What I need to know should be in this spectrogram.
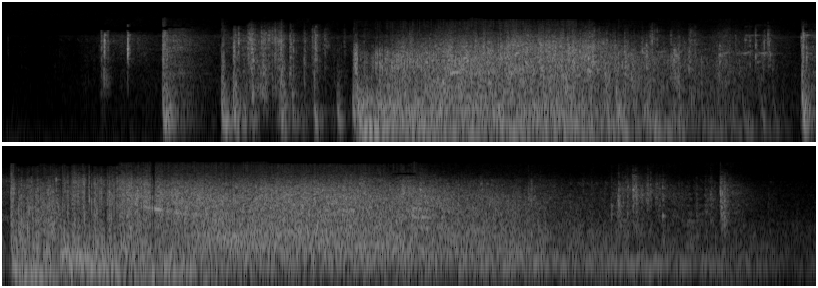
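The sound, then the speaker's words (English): Grenade explosions tear through a hut's walls: a few sharp bangs give way to a loud, sustained roaring blast, which briefly dips, surges again and then slowly tapers off. “Mazzilli and Braddock prep grenades, pull the pins, and lob them onto the walkway.”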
